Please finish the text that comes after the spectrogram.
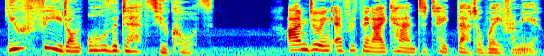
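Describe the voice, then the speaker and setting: A woman's voice: on the low side, sing-song, normal speed. A woman playing a steadfast, principled agent commander in a sci-fi game, controlled and serious. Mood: defiant. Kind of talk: video game cutscene acting.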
